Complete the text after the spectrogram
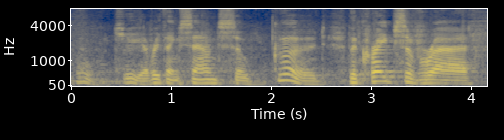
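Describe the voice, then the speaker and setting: A deadpan, sardonic older lady. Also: very deep voice, measured pace, background noise. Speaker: sitcom character. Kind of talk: sitcom acting.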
